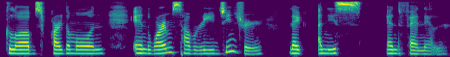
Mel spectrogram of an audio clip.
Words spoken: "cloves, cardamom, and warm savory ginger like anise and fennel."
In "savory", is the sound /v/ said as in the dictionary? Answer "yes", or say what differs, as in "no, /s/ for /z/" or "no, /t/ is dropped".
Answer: no, /w/ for /v/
